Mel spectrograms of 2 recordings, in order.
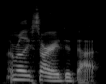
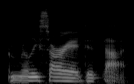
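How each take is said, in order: First: It sounds hollow and without real remorse. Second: It sounds genuinely remorseful and caring. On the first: The speaker does not truly regret it. The speaker calls it wrong. "Same words, but totally different communication" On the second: The speaker truly regrets what they did. The speaker calls it right. "if I'm genuinely remorseful"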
